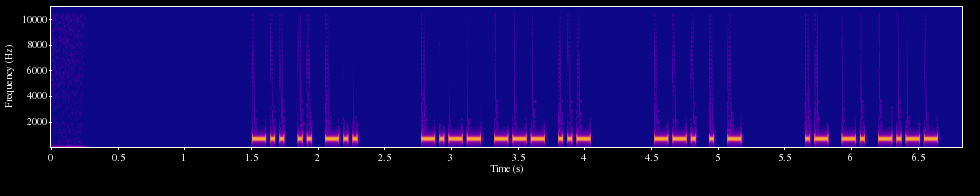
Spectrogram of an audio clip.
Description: Morse code, heard as a keyed tone, about 34 wpm, 700 Hz. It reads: DID YOU GET ANY
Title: 2x Word-Spacing - Sentences from Top 400 Words - 35wpm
